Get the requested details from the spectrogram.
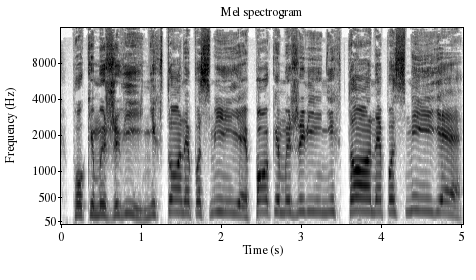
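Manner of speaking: wild, frenzied, very high frantic shouting. Narrator reads Grey Brother and the other three answering Mowgli, shouting frantically. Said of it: "несамовито закричали".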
